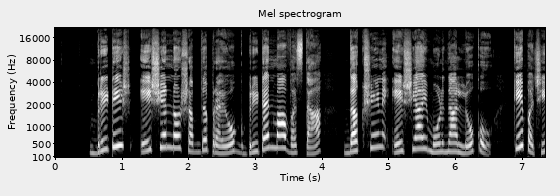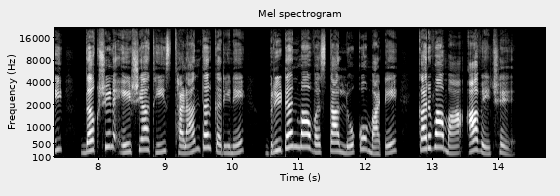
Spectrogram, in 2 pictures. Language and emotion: Gujarati, neutral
